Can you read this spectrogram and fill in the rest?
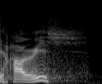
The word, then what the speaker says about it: charis: Our English word grace comes from a Greek term, usually pronounced charis. I understand it really should be charis, C-H-A-R-I-S.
